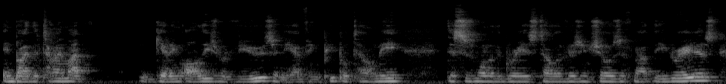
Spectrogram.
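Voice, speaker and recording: A man speaks in a flat, monotone voice at a fairly quick pace, quiet and somewhat breathy at a medium pitch. Room echo is audible around him. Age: 20s. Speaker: podcast host. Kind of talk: casual monologue. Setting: at home late at night.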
